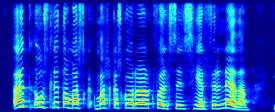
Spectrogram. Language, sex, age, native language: Icelandic, female, 30-39, Icelandic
